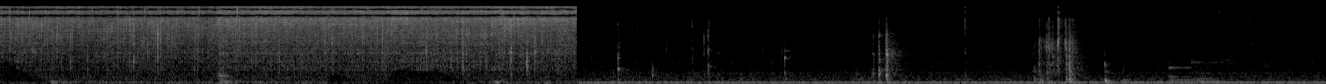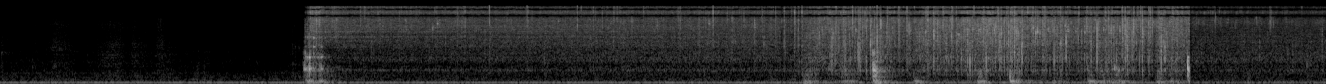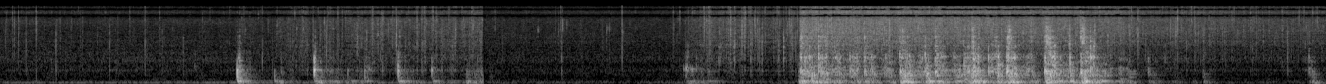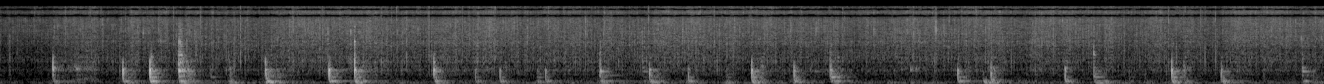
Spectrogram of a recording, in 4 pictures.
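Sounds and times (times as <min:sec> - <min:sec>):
vegetables sizzling in oil: 0:00.0 - 0:05.8, 0:16.3 - 0:53.0
wooden spatula clicking and scraping: 0:34.5 - 0:37.7.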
